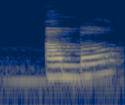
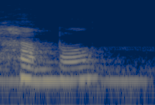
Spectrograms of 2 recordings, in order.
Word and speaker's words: humble: hour the man is humble and honest sometimes people say humble more often it's humble you say this with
